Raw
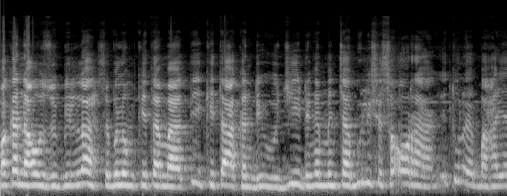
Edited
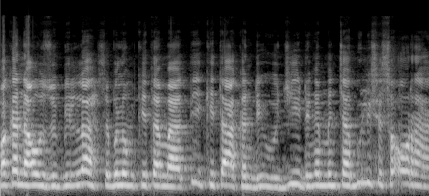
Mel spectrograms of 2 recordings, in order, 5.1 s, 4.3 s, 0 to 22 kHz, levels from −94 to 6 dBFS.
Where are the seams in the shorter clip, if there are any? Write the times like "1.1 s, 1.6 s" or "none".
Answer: none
